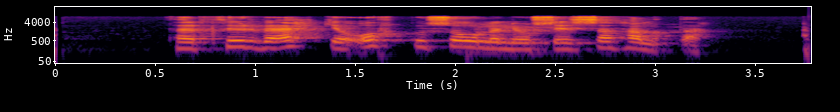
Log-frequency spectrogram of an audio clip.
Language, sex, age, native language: Icelandic, female, 40-49, Icelandic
